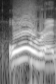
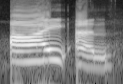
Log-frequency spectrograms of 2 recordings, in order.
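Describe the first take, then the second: First: The R in the word is sounded. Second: The R in the word is silent. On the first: The speaker calls it wrong. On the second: The speaker calls it right. "The R in the word is silent"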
